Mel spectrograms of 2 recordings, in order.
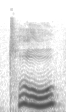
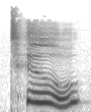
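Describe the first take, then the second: First: The t is heavy, with a full mouth. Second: The t is light, without a full mouth. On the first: The speaker calls it right. "which should be tu" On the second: The speaker calls it wrong. "the trap that many English speakers do"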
